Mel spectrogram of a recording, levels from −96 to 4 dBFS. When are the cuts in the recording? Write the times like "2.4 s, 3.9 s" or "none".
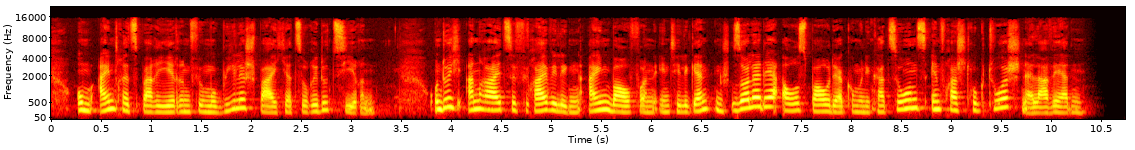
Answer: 4.7 s, 6.7 s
